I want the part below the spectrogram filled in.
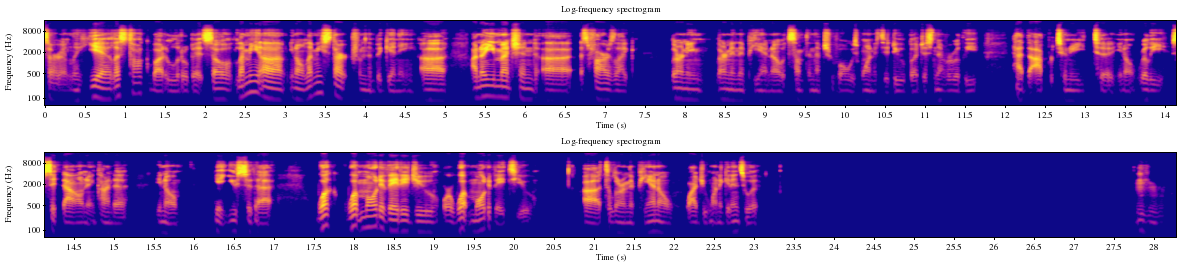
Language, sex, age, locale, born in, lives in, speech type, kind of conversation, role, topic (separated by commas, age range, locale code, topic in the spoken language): English, male, 30-34, en-US, United States, United States, conversation, advice, advisor, How can I build a consistent, effective practice routine to learn a new skill?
